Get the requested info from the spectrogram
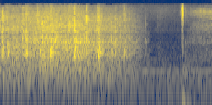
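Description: Rapid, dense clicking of many press camera shutters over a hiss of outdoor ambience, fading out about a second and a half in.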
